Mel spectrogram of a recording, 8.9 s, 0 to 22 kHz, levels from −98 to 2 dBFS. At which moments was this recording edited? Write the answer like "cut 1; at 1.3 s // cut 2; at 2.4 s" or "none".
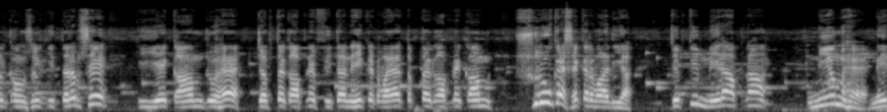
none

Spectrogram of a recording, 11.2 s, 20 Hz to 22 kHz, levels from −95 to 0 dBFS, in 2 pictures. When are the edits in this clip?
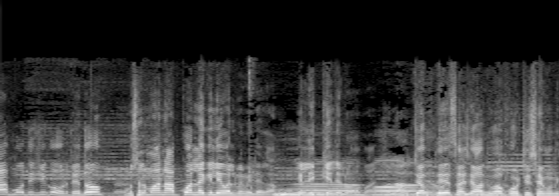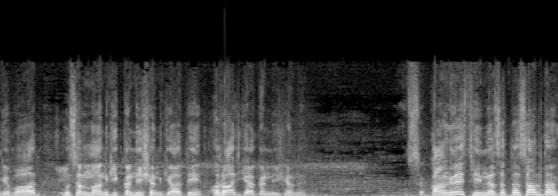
cut 1; at 3.9 s

